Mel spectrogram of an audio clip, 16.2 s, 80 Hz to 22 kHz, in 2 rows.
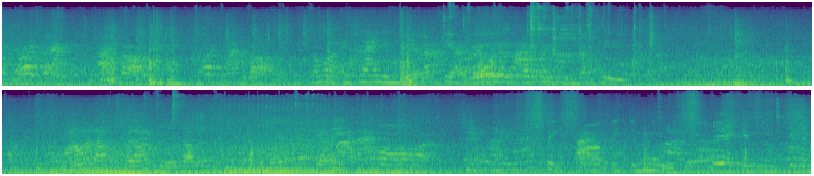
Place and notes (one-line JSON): {"title": "Cooking Khao Pat", "date": "2010-07-18 02:39:00", "description": "WLD, Bangkok, Thailand, cooking, market, food", "latitude": "13.72", "longitude": "100.57", "altitude": "9", "timezone": "Asia/Bangkok"}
